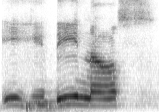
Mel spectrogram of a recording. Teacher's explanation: پھر دینا اہدنا نہیں اہدینا اہدنا نون کو ہم نے سواد سے ملا رہے ہیں نا. دیکھیے سواد موٹا حرف ہے، اس کو موٹا کریں گے لیکن نون کو نہیں کریں گے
